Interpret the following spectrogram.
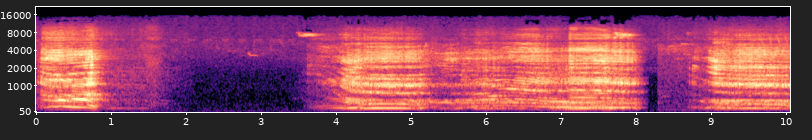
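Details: A red deer stag bellows during the rut at Chambord, Loir-et-Cher, France, in long, deep, rasping roars that swell and fade.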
